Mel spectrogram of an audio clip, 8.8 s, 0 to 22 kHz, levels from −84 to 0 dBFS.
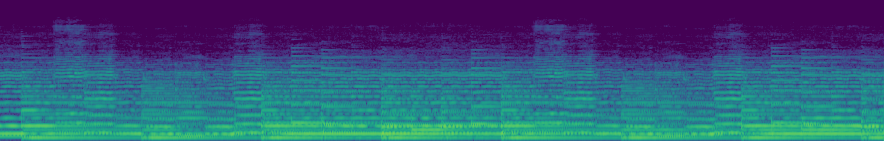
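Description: No technical fault can be heard anywhere in the audio. There is nothing here that needs a time or a cause.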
